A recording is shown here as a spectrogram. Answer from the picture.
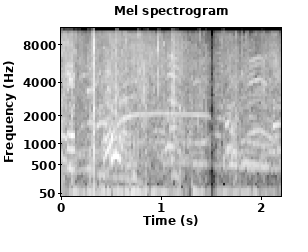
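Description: A voice making wordless sounds, its pitch sliding up and down, over a faint held tone.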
